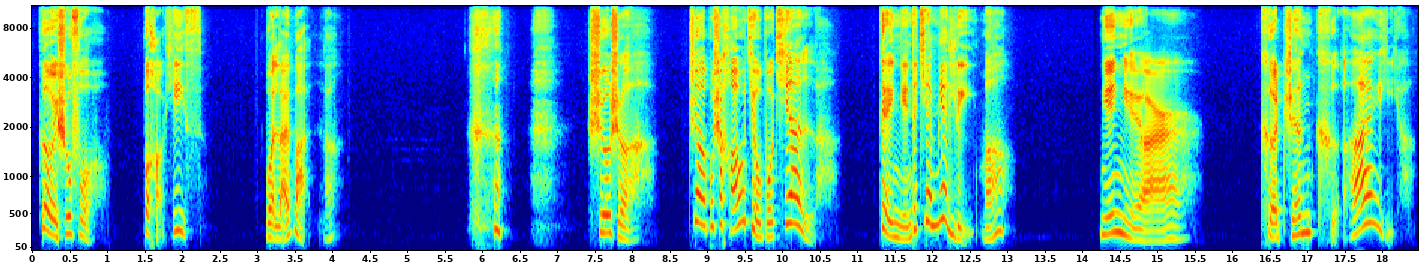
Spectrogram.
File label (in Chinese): 黑帮 大姐头 现代 霸气 御姐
